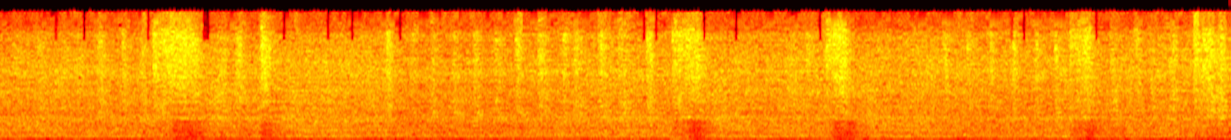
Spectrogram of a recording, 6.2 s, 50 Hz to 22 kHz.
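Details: 2001 Yamaha YZ125 two-stroke, first start after fresh top-end rebuild, new pipe and cleaned carb: blips then hangs high, slowly sagging, idle won't settle; owner thinks extremely loose intake manifold bolts let it suck air, causing high idle.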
